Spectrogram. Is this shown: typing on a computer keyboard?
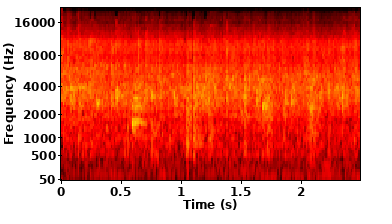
no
